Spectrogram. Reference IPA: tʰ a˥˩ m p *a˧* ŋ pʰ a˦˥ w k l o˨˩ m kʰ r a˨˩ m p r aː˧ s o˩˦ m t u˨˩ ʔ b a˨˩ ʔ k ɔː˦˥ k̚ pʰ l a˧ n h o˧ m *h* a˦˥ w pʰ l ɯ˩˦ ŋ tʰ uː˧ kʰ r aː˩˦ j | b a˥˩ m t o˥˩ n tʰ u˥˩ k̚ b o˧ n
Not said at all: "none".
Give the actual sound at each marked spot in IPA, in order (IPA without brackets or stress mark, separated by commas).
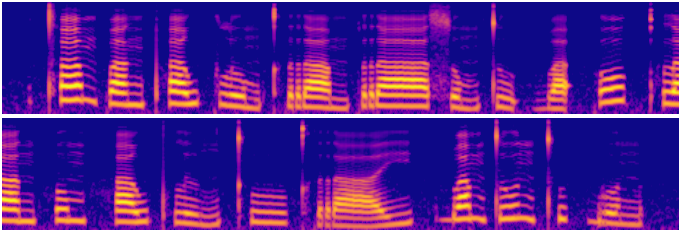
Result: a˧, h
